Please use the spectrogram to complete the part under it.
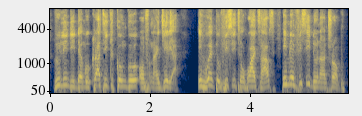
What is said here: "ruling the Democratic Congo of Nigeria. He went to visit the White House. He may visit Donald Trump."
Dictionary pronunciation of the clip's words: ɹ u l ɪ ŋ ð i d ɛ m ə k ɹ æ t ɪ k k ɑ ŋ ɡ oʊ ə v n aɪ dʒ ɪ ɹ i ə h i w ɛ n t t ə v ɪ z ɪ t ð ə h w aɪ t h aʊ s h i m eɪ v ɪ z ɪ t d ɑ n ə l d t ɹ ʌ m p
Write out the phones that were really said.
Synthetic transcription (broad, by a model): ɹ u l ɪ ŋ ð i d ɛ m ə k ɹ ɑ t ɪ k k ɑ ŋ ɡ oʊ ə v n aɪ dʒ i ɹ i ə h i w ɛ n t t ə v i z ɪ t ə h w aɪ t h aʊ s h i m eɪ v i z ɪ t d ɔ n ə d t ɹ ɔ m p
